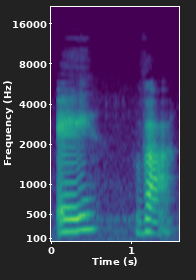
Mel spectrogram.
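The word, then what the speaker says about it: Éabha: life and is pronounced a va eva like the english name eva but it's not the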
